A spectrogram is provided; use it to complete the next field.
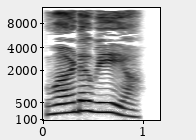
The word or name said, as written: ವಾಡವ್ಯ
